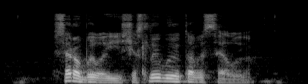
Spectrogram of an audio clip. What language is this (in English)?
Ukrainian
